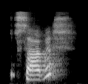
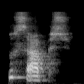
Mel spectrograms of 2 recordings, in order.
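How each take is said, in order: First: The pitch rises at the end. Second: The pitch stays level at the end. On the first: It is a question. "the last word, it goes higher" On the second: It is a statement. "a statement is always stable"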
